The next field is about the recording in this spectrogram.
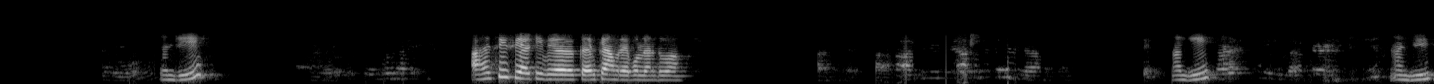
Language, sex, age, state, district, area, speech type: Dogri, female, 30-45, Jammu and Kashmir, Samba, rural, conversation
